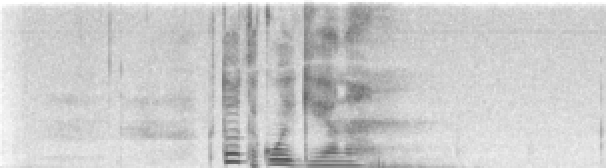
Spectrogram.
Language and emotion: Russian, sad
